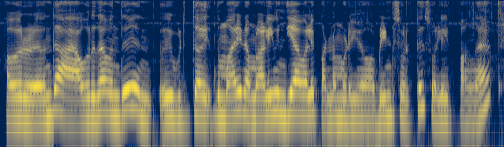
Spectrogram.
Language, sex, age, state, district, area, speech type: Tamil, female, 18-30, Tamil Nadu, Chennai, urban, spontaneous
